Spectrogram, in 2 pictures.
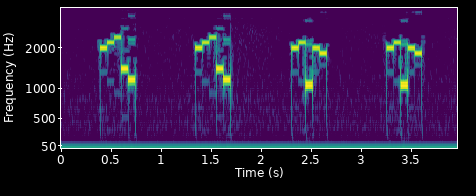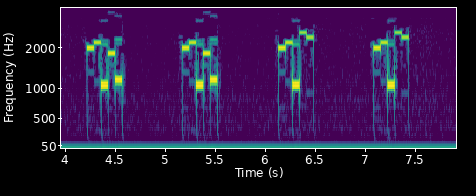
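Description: Five-tone selective call (ZVEI), heard as quick runs of five tones, tones of about 70 ms. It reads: 89042 89042 89187 89187 89172 89172 89110 89110
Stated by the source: ZVEI five-tone selective call received on SDR.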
